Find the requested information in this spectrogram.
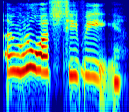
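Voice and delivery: put-on high little girl whine; whiny child. A narrator's reading. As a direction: whine like a sulky toddler. Child whining.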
